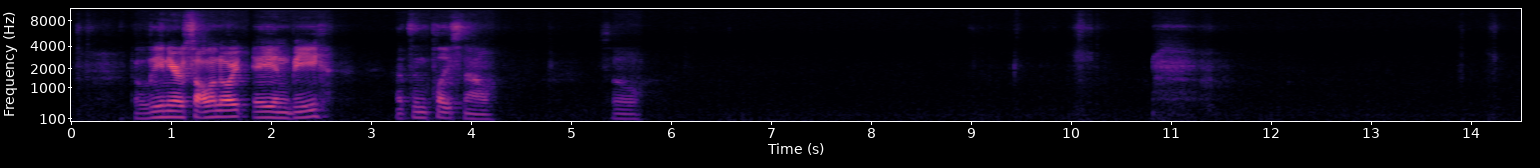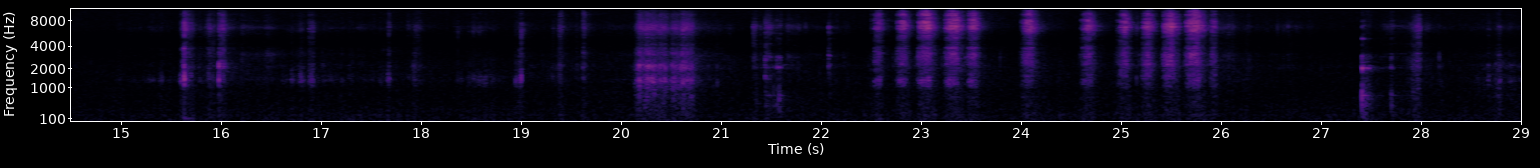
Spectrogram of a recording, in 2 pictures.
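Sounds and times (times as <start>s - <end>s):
clicks and light scrapes: 9.0s - 10.4s, 15.2s - 22.3s.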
